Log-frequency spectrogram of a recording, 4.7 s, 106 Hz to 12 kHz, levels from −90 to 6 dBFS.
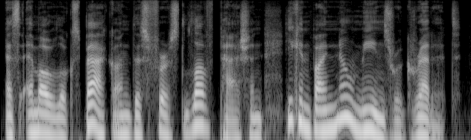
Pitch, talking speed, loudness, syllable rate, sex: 130 Hz, 215 wpm, -19 LUFS, 4.4 syllables/s, male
